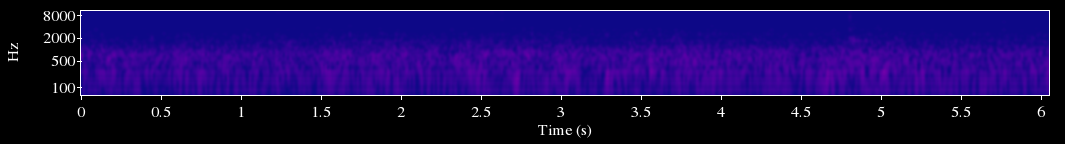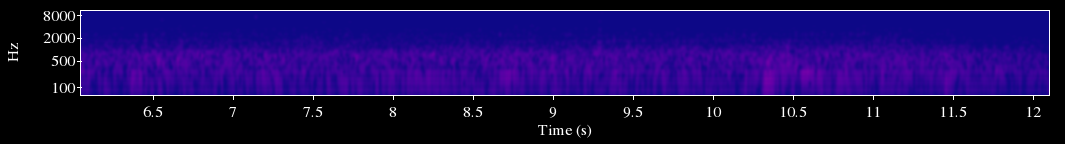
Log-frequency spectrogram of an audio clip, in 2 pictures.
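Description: Faint, steady rush of a small shallow creek flowing.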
